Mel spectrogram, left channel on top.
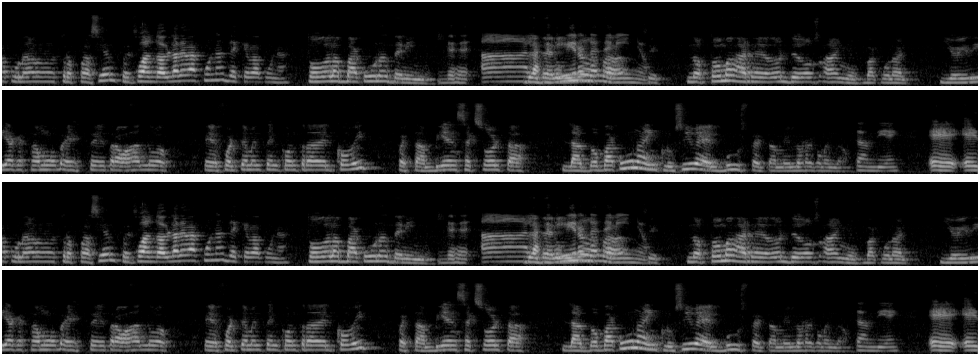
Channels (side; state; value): both; identical; correlation 1.00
